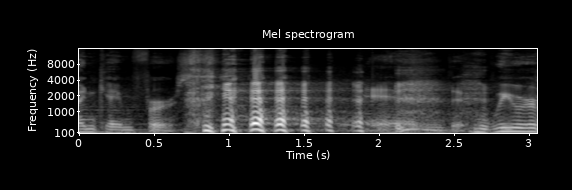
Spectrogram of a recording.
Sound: laughs loudly

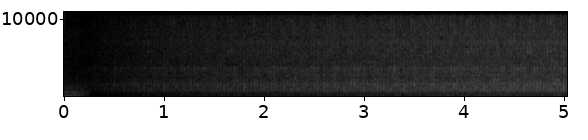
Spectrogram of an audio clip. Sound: engine running

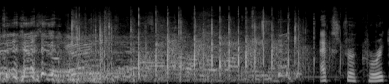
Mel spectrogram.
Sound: audience applauding

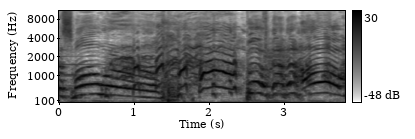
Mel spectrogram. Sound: laughs; both laugh

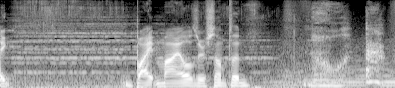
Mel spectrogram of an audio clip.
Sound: none

